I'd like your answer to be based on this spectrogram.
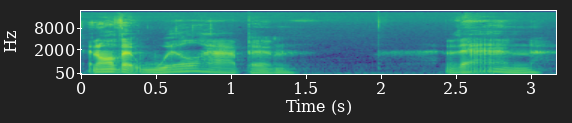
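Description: A man coaching student athletes through a guided visualization recording, speaking in a slow, soothing, hypnotic cadence full of repetition. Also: fairly low pitch, breathy edge. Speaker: sports performance coach.

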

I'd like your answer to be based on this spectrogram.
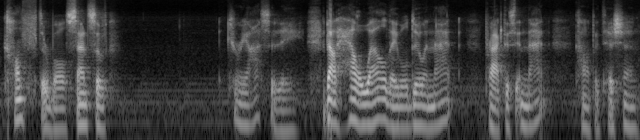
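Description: A man's voice: lowish voice, fairly even intonation, slow pace, vocal fry, pauses often, bright, forceful tone. A man leading a guided hypnosis recording for athletes, speaking in a soothing, repetitive hypnotic way.

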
